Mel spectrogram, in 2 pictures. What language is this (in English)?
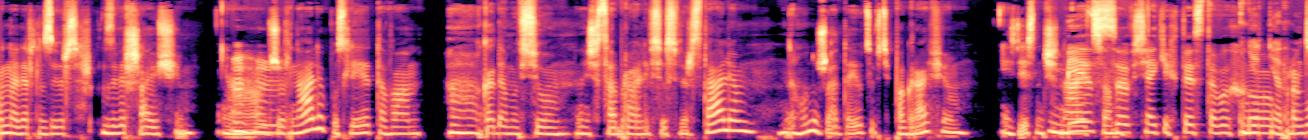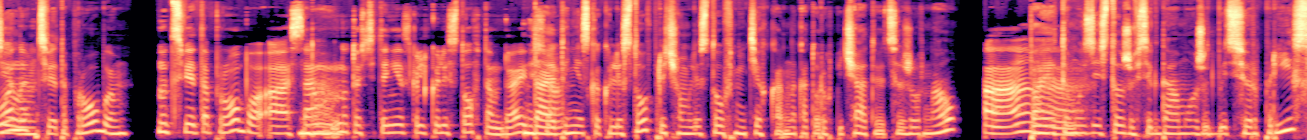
Russian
